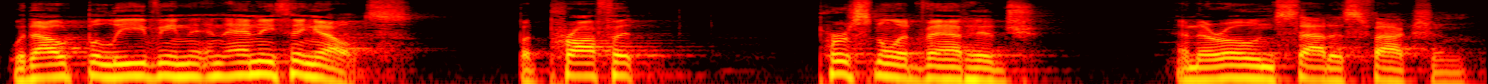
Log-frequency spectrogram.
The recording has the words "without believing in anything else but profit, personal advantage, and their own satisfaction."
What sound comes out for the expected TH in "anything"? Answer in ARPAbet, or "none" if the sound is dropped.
TH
